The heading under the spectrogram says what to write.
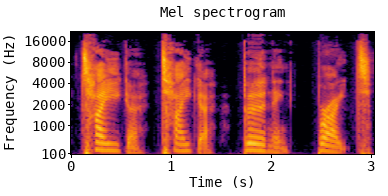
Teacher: the emphasis falls on the first syllable in each of those words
